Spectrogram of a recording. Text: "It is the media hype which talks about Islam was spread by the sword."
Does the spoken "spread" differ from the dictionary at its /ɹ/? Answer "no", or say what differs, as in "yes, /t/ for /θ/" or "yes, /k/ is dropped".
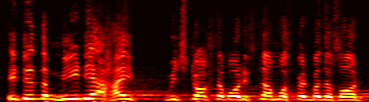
yes, /ɹ/ is dropped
